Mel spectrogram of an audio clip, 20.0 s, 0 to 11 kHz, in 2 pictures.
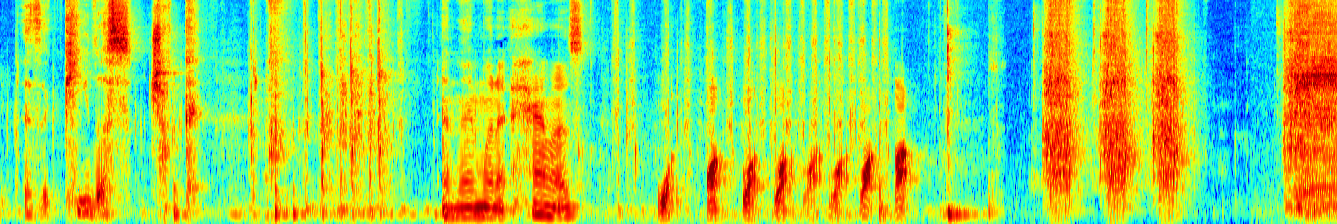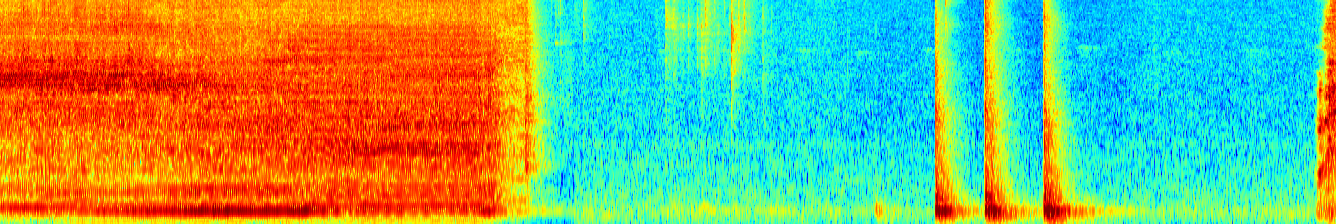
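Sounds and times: hammer drill boring into wall: 7.8 - 9.0, 9.6 - 14.2.

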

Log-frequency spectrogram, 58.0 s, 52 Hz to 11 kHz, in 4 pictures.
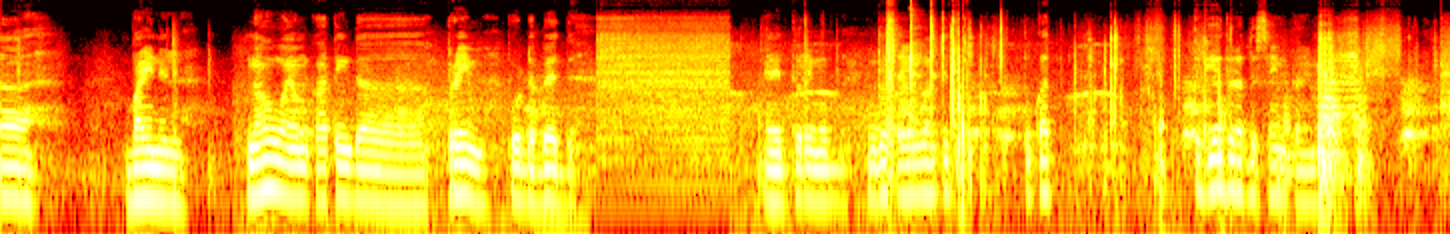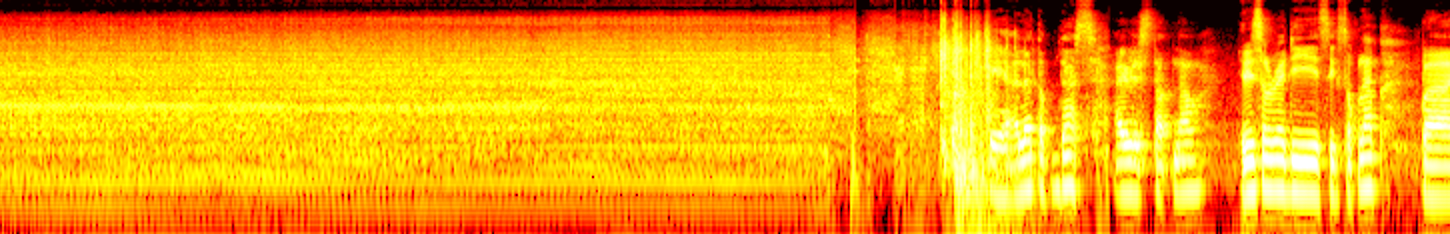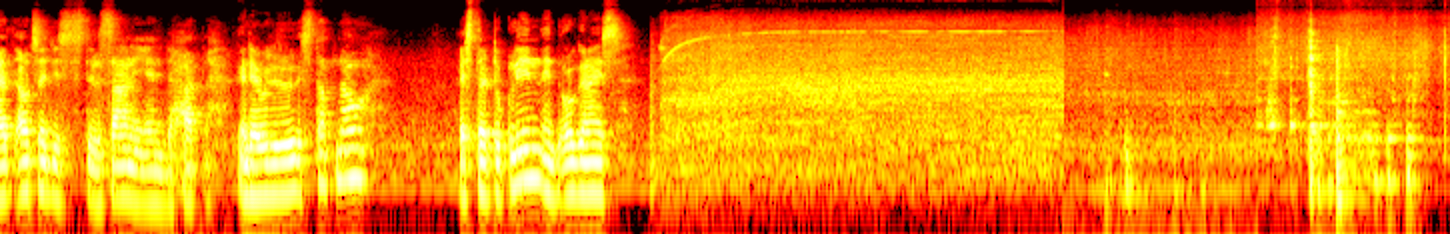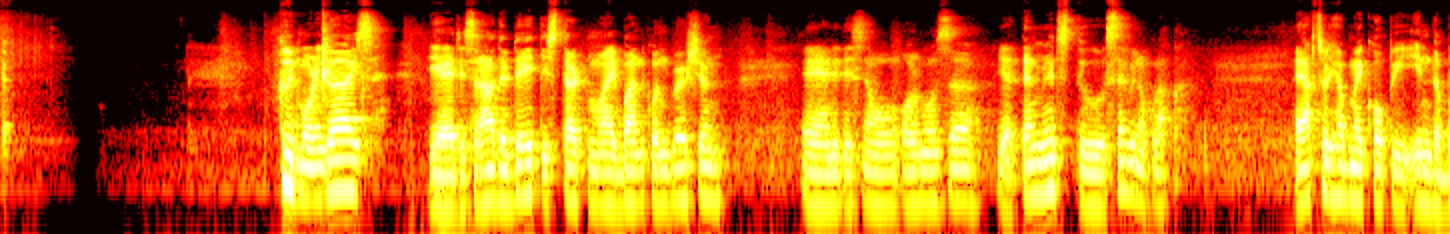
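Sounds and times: electric jigsaw sawing boards: 6.0 - 7.3, 14.4 - 23.6, 35.5 - 41.6
vacuum cleaner motor whine: 14.4 - 23.1, 35.5 - 41.6
spatula scraping a frying pan: 40.9 - 43.7.

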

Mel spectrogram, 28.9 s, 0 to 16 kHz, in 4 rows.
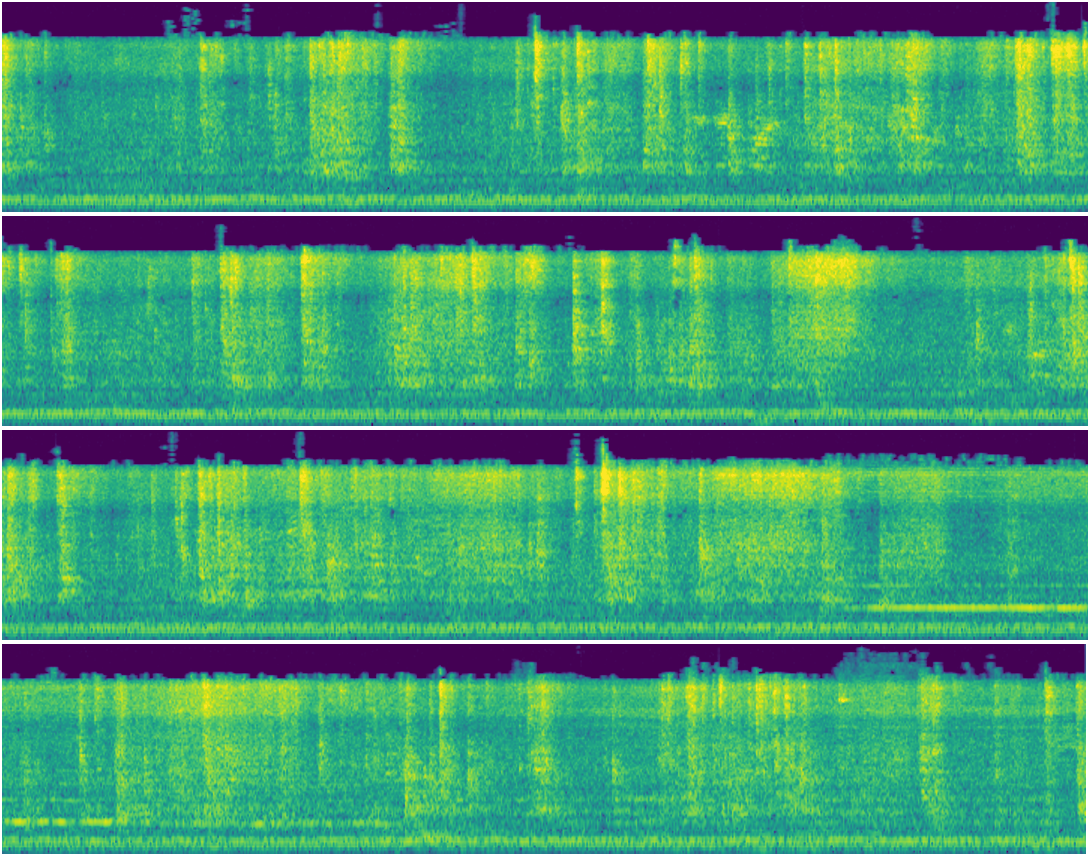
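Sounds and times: boat engine drone: 0.0 - 28.9
steady high whine: 17.1 - 28.9.

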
